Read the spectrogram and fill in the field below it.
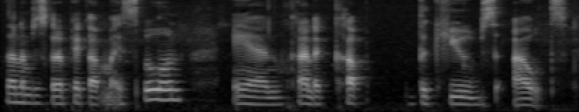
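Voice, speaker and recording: A young woman talks through her cooking in a relaxed, chatty way, with plenty of ums along the way. Her voice sits low and sounds tired, worn down by a cold. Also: takes it slowly. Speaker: cooking vlogger. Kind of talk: casual cooking narration.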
